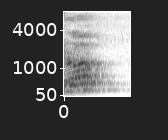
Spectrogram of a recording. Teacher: कहा जाता है क्योंकि इसको बोलते समय इसका उच्चारण करते समय जो जीव है वह तालू से लुढ़क लुढ़क कर छूती है कंपन थोड़ा करती है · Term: लुंठित वर्ण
